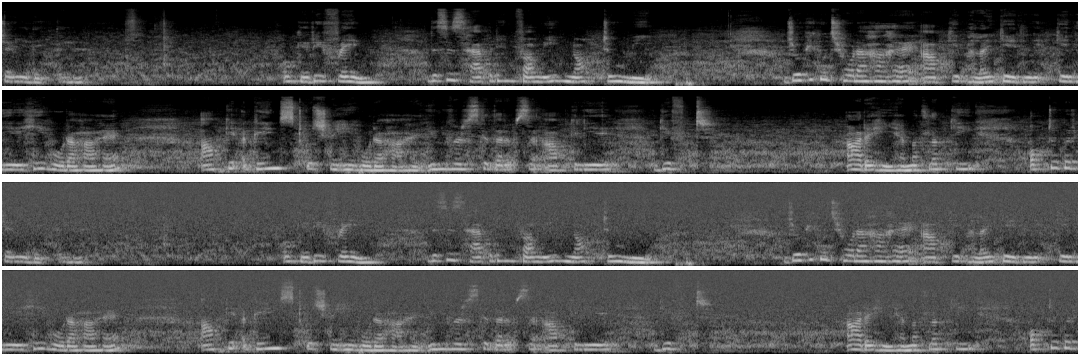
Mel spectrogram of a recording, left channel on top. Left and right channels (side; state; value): right; noise; hiss, 5 dB below the sound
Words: देखते हैं। Okay, refrain, this is happening for me, not to me. जो भी कुछ हो रहा है आपकी भलाई के लिए ही हो रहा है, आपके अगेंस्ट कुछ नहीं हो रहा है। यूनिवर्स की तरफ से आपके लिए गिफ्ट आ रही है, मतलब कि अक्टूबर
